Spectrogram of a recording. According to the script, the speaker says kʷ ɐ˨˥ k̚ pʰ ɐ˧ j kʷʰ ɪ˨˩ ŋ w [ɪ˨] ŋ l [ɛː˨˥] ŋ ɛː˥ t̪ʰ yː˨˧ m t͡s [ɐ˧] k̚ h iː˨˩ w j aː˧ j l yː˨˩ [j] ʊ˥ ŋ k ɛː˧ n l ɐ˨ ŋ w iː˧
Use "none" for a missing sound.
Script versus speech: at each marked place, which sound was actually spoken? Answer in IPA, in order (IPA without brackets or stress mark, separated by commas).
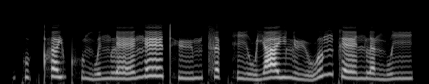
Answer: ɪ˨, ɛː˨˥, ɐ˧, w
